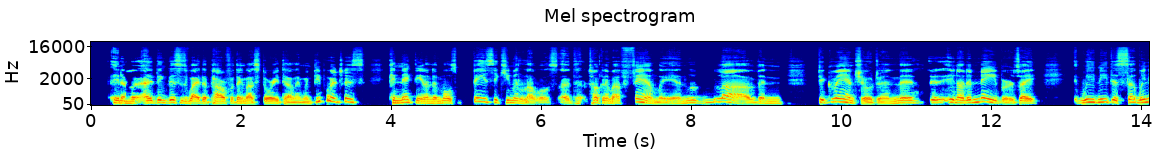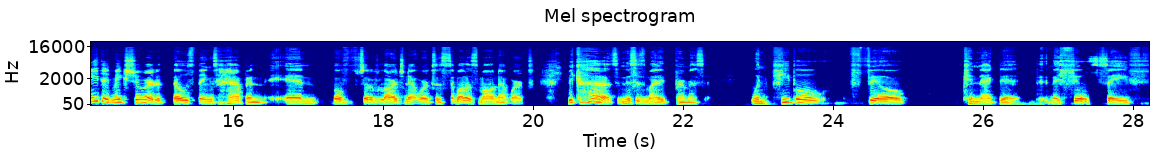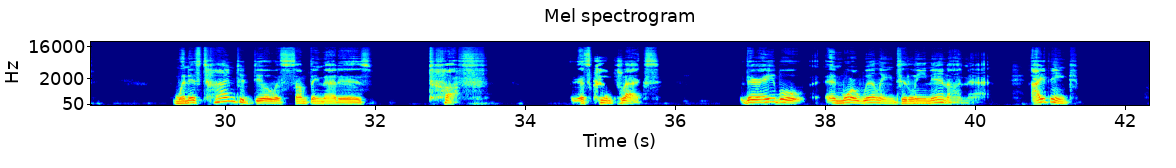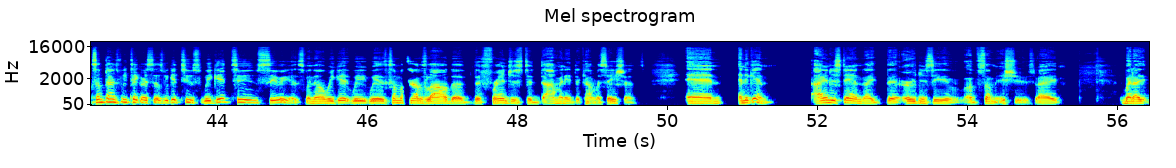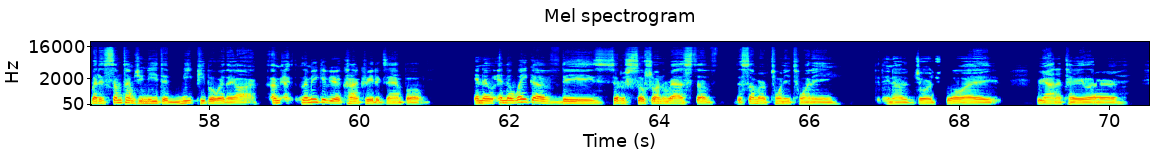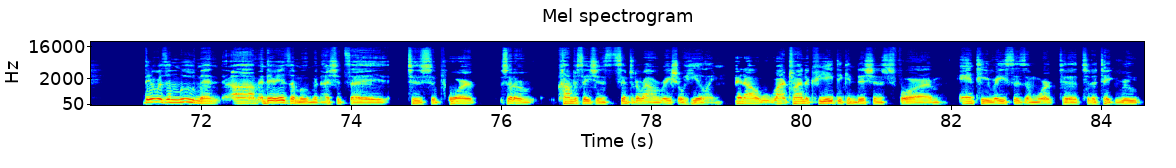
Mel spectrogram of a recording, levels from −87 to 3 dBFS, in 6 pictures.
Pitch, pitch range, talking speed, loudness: 120 Hz, 100-155 Hz, 155 wpm, -18 LUFS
